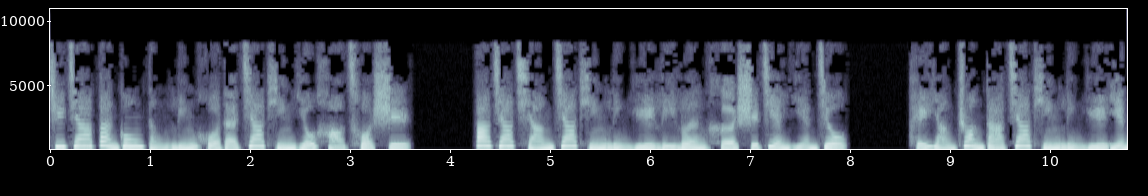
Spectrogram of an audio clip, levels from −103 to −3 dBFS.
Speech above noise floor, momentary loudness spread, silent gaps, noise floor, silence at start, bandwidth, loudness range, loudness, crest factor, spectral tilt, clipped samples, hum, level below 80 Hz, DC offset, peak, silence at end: 69 dB; 3 LU; none; -87 dBFS; 0 s; 8.8 kHz; 1 LU; -19 LUFS; 18 dB; -6 dB/octave; under 0.1%; none; -58 dBFS; under 0.1%; -2 dBFS; 0 s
